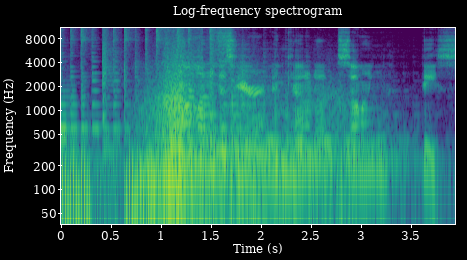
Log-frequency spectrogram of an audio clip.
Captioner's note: whoosh; theme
